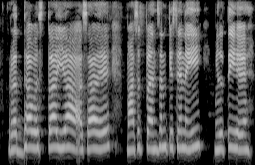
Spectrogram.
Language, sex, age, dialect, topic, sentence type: Hindi, male, 25-30, Kanauji Braj Bhasha, banking, question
